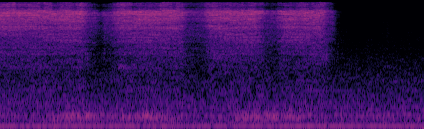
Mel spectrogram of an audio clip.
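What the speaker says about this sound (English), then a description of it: "Test spray." A Black Widow airbrush gives test sprays, three close, steady hissing bursts of about half a second each, separated by short pauses.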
